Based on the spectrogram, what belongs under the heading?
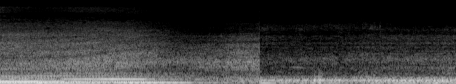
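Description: Cars driving slowly past: a small hatchback's engine revving as it goes by, then, after a sudden cut a little past halfway, the deeper steady rumble of a 1960s full-size Oldsmobile's V8 rolling closer and growing louder.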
